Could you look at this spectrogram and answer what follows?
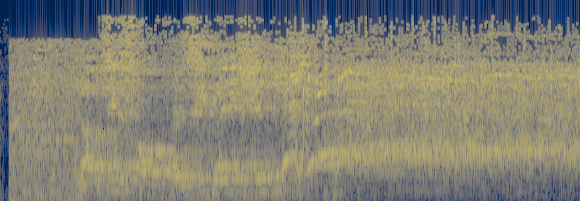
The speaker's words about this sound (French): Cris de joie et applaudissements au Parlement zimbabwéen, les députés n'ont certainement pas caché leurs sentiments à l'annonce en surprise de la démission de Robert Mugabe ce mardi, annonce faite par le président de l'Assemblée Jacob Mudenda.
